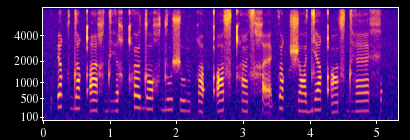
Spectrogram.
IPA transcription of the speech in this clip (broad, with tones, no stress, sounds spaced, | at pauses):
ʔ ɪ˦ q d ʌ˧ qʼ æ˨ χ dʱ ɪ˨ χ qʰ u˦ d ɔ˧ χ d u˧ ʃ u˨ ŋ q ʌ˨ ʔ qʼ ɒ˨˦ s qʰ ɛ̃˨ s χ æ̰˦ k ʊ˦˨ q ʃ ɒ˧ dʲ æ˦ qʼ ɔ̃˨˦ s dʱ æ˦ x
